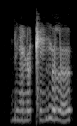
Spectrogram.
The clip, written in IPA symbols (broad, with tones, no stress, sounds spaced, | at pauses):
ɖʱ ĩ˨ ɳ ɵ˩˥ ǁ i˩˥ ŋ ɵ˧˥ l ɵ˩˥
